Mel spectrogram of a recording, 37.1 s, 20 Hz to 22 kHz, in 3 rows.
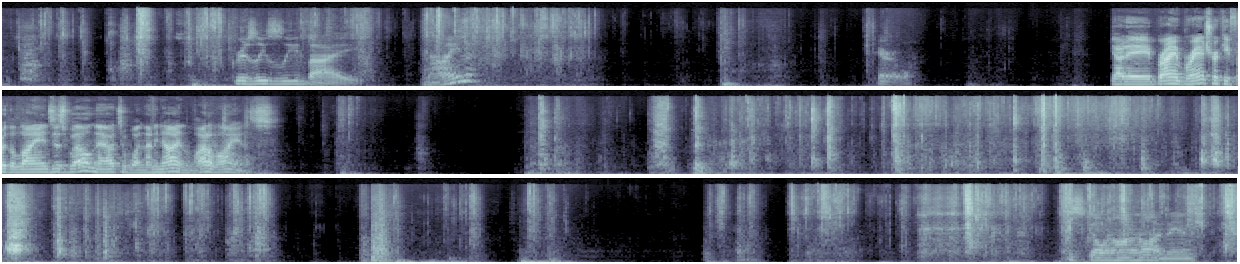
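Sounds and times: foil packs crinkling: 0:00.1 - 0:06.0, 0:19.6 - 0:27.4, 0:32.1 - 0:37.0
foil pack tearing open: 0:19.6 - 0:27.4, 0:32.6 - 0:37.0.

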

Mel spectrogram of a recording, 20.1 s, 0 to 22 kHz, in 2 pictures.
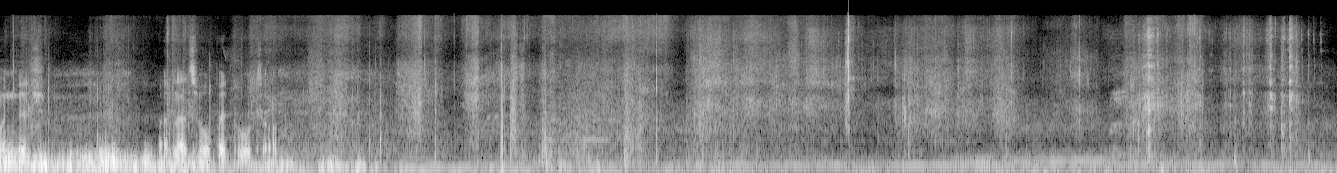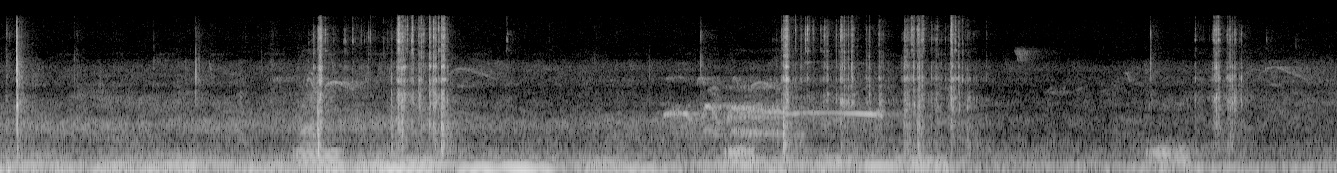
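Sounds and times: pellets being handled: 0:02.9 - 0:10.0.

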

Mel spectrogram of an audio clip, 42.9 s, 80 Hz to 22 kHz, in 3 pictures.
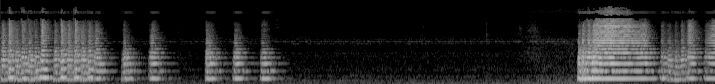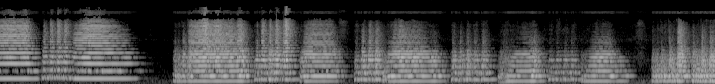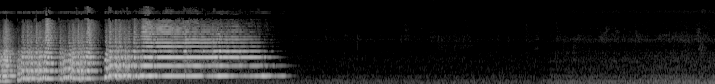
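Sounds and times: solo french horn: 0:00.0 - 0:03.5, 0:04.1 - 0:05.8, 0:11.6 - 0:17.2, 0:17.8 - 0:34.5.

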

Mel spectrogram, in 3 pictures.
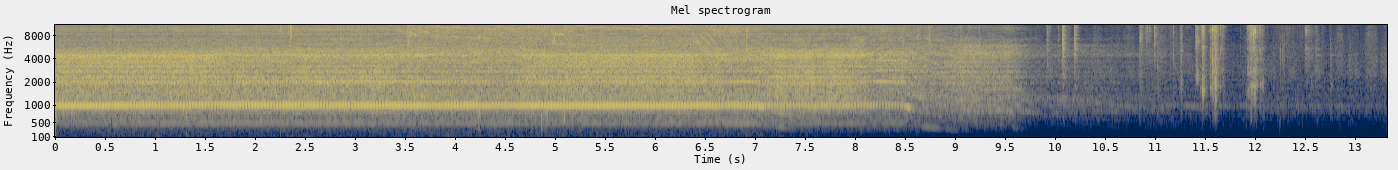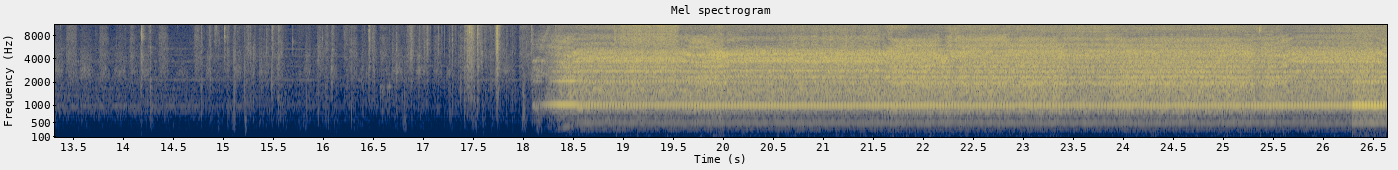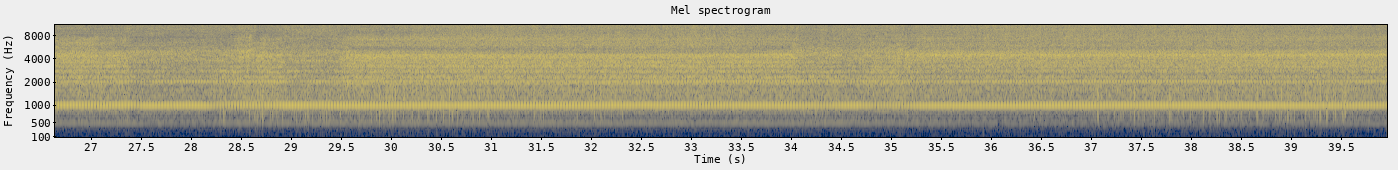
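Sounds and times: angle grinder whining: 0:00.0 - 0:11.4, 0:18.1 - 0:39.9.

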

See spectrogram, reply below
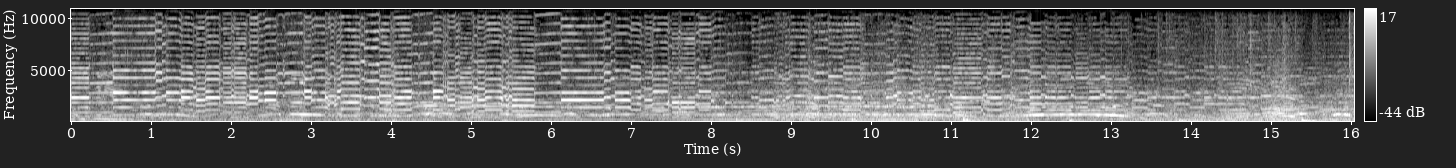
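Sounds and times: bagpipes playing with drone: 0:00.0 - 0:16.0
bass drum thumping: 0:08.2 - 0:13.0, 0:15.4 - 0:15.9.

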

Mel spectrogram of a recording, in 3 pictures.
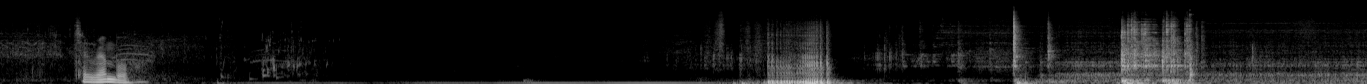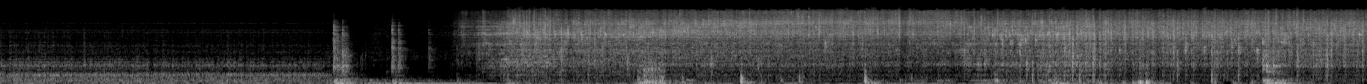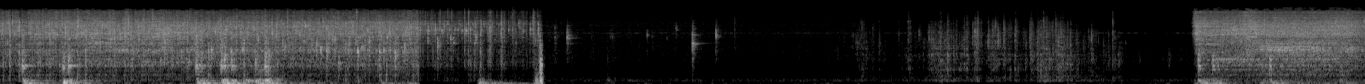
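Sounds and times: fish sizzling in hot oil: 0:18.2 - 0:36.4, 0:39.3 - 0:40.9
pan and stove clattering: 0:18.4 - 0:31.3.

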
